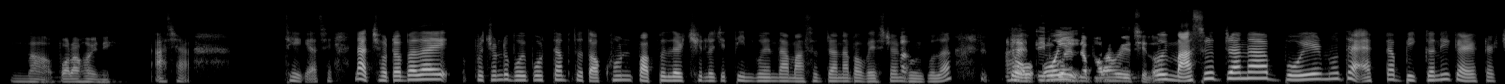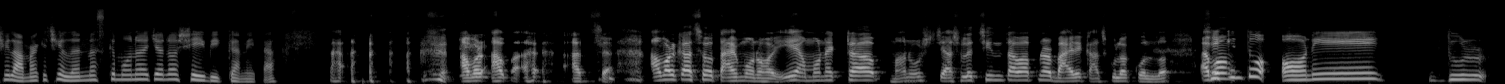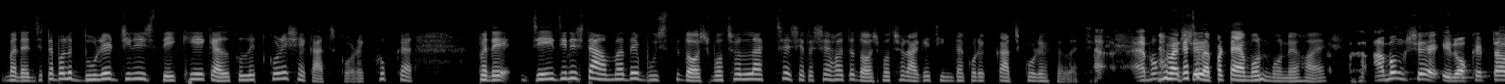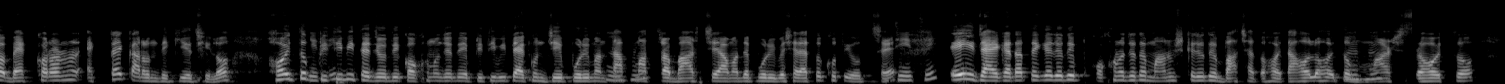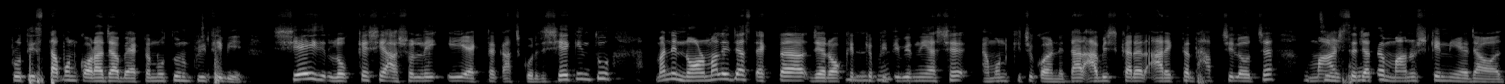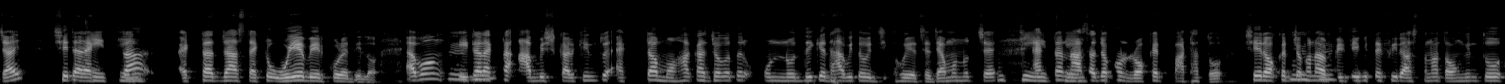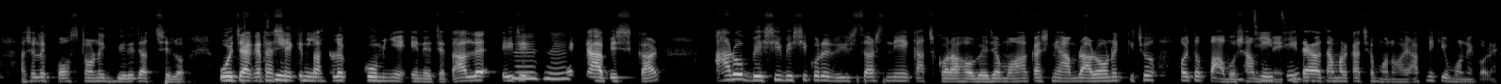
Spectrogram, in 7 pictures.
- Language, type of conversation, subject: Bengali, unstructured, কোন বৈজ্ঞানিক আবিষ্কার আপনাকে সবচেয়ে বেশি অবাক করেছে?
- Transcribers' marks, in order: tapping; other background noise; chuckle; drawn out: "অনেক"; other noise; "এবং" said as "আবং"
